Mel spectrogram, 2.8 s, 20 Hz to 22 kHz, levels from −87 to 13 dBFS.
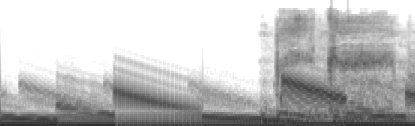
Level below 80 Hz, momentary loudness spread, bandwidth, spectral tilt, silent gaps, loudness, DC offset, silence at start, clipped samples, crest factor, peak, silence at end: -16 dBFS; 7 LU; 14 kHz; -7 dB/octave; none; -12 LUFS; under 0.1%; 0 s; under 0.1%; 10 dB; 0 dBFS; 0 s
